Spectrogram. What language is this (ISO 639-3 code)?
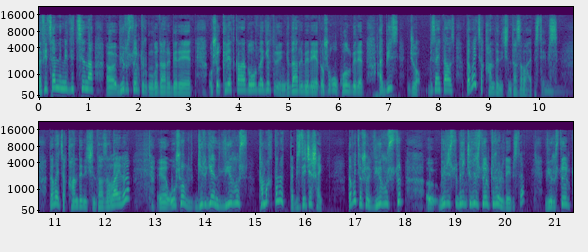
tur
